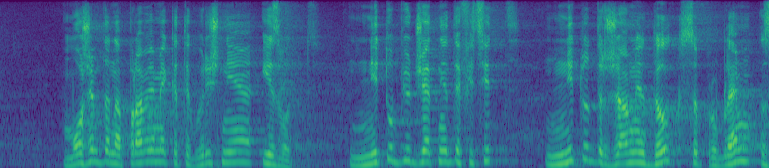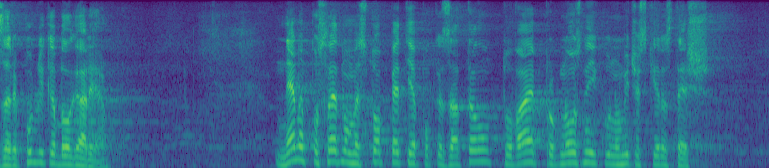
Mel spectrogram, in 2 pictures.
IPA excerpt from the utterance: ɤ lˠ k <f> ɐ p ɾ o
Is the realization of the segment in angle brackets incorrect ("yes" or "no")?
yes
